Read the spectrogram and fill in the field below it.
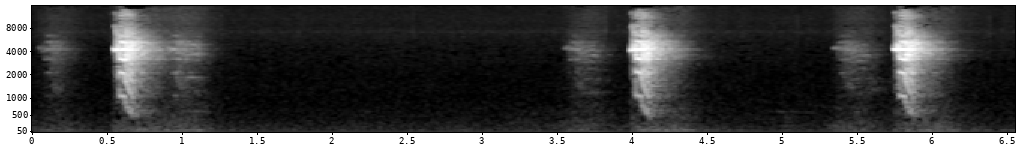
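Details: Zebra finch repeating a loud, nasal, squawky call three times, spaced about one and a half to three seconds apart, each preceded by a soft, short note.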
